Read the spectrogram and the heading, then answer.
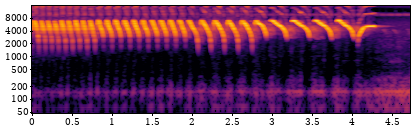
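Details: Canary song used to get other canaries singing: a long accelerating series of high, falling whistled notes that slow toward the end, finishing with a thin held tone over faint low hum.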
